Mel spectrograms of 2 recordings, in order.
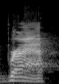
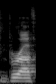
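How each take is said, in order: First: The vowel sounds like 'ah'. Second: The vowel sounds like 'uh'. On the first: "That's basically what you're saying" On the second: "let me fix bruh for you"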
